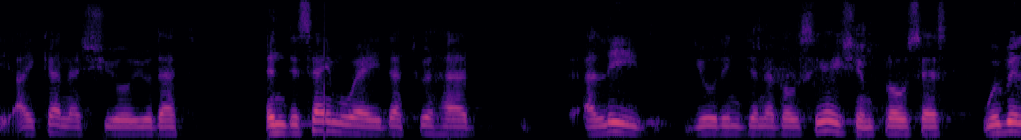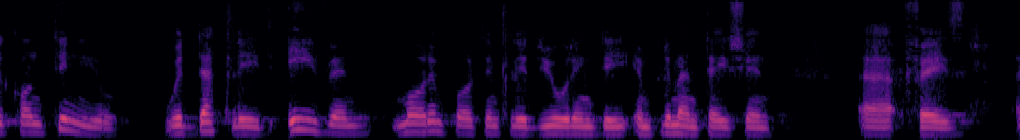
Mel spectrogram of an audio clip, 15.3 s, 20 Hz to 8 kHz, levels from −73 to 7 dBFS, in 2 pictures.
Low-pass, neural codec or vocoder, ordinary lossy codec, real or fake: none; none; none; real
